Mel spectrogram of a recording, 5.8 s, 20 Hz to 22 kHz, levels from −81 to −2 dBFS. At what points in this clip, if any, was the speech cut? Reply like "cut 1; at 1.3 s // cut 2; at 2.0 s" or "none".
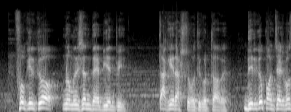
cut 1; at 4.6 s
